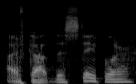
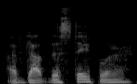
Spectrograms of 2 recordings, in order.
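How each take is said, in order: Both takes have the same delivery.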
